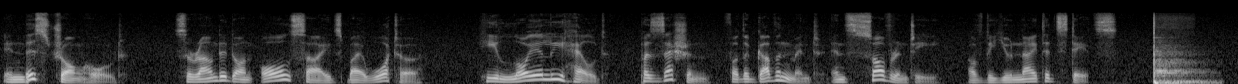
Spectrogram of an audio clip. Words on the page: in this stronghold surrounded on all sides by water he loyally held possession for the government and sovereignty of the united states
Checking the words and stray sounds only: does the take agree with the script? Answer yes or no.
no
